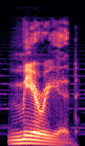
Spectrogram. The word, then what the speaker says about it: myriad: This word has 3 syllables, and the stress is on that first syllable. Mere sounds like mere, myriad.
